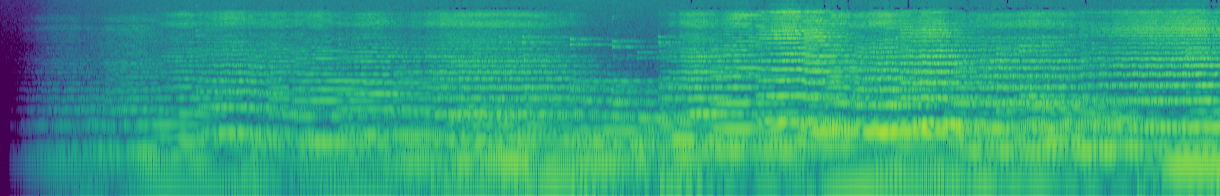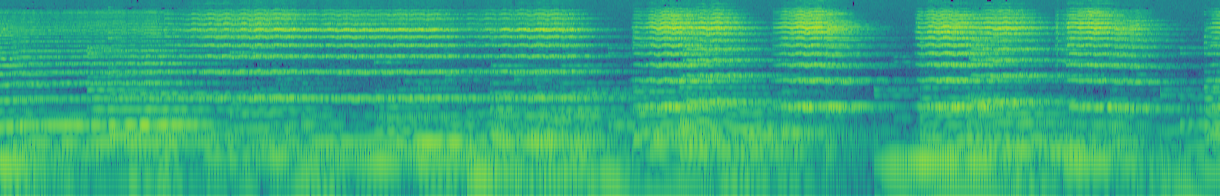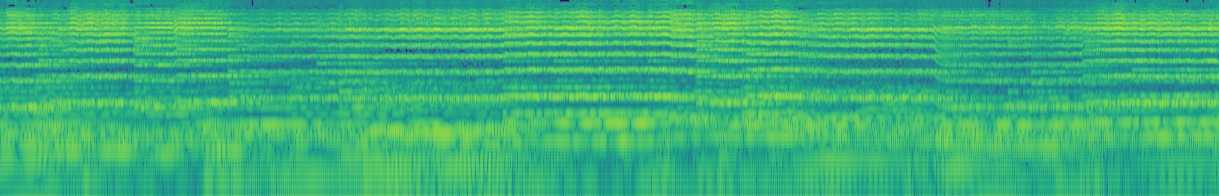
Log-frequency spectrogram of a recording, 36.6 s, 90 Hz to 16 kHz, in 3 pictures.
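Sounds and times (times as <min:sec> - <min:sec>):
keys and violin Jewish wedding ceremony music: 0:01.0 - 0:36.5.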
